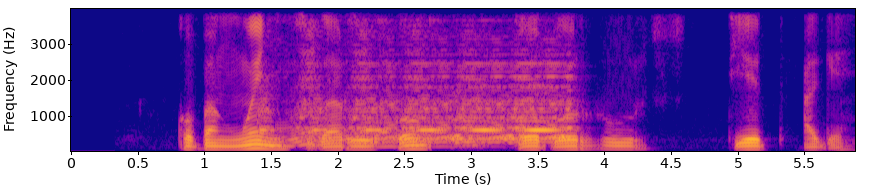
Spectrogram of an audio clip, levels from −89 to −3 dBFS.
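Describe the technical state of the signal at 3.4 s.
At 3.4 s you're right in the middle of a feedback howl (1.35 to 3.98 s). Two devices on the same call in one room keep re-amplifying each other. That gives a ringing tone around 700 Hz, with the loop repeating roughly every 0.4 s and the howl peaking only about 2 dB below the speech.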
